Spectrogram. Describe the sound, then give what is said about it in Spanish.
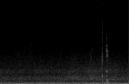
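A steady, low car rumble fills the scene as an electric car slowly maneuvers into a parking space, with a brief faint click near the end and no voices. “Mira, ya sé dónde voy a aparcar, me gusta más.”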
